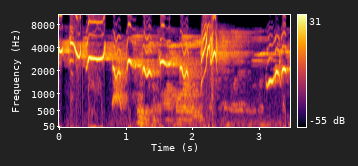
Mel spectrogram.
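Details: Oriental magpie-robin singing in relaxed open style, used to provoke singing and breeding drive in other kept birds: clear whistled looping notes, downward slurs and a sharp burst of high notes, with faint low background sounds.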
